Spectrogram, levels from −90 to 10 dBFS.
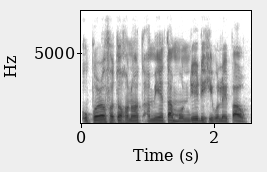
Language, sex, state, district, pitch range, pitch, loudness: Assamese, male, Assam, Kamrup Metropolitan, 115-125 Hz, 120 Hz, -15 LUFS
